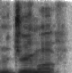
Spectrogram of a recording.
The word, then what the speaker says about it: Madrimov: It's pronounced Madrimov.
